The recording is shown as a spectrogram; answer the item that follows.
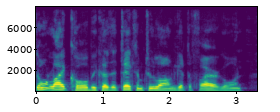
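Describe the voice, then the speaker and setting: This man has an unremarkable speaking voice. His pitch sits fairly high and varies in an ordinary way. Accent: American. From United States. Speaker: blacksmith. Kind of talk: casual instructional talk while demonstrating forging.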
